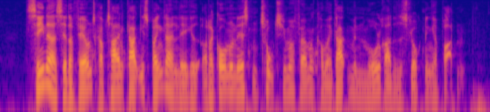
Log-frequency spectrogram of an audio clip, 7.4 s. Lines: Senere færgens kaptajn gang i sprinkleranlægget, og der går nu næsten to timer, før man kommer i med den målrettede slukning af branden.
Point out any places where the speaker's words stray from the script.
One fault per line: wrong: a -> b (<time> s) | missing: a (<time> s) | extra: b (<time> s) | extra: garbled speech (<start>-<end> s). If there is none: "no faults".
extra: sætter (0.8 s)
extra: gang (5.0 s)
